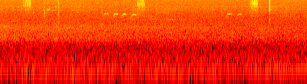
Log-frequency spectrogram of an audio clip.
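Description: Faint, steady low rumble of a distant freight train of hopper wagons, with a low hum that grows steadier near the end. Short high chirps from birds break in a few times.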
